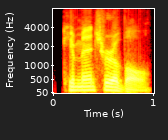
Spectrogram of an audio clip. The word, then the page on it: commensurable: American English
